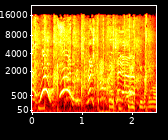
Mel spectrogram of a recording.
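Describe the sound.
Steady audience applause fills the whole stretch, a dense wash of clapping with rising and falling whoops and shouted voices riding over it.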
